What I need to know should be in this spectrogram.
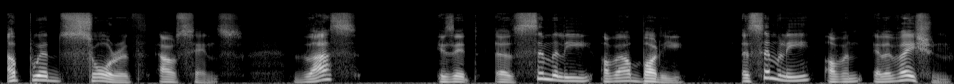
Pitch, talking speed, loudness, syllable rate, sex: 145 Hz, 105 wpm, -20 LUFS, 4.1 syllables/s, male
